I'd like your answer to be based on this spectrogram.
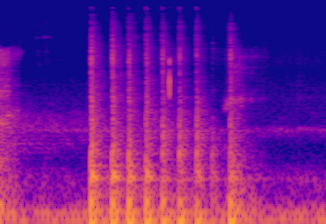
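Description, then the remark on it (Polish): A quick series of about eight firm knocks on the main door, evenly spaced and fairly loud, over a low background hum with no one speaking. “Ktoś puka? Do których to drzwi? Do waszych.”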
